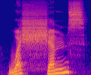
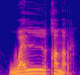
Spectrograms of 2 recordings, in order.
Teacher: In the first example, I completely dropped al, Hamzatul-wasl plus lam, and in the second, I only dropped the Hamzatul-wasl and I pronounced the lam, because the first one is sun al and then the second one is a moon al.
